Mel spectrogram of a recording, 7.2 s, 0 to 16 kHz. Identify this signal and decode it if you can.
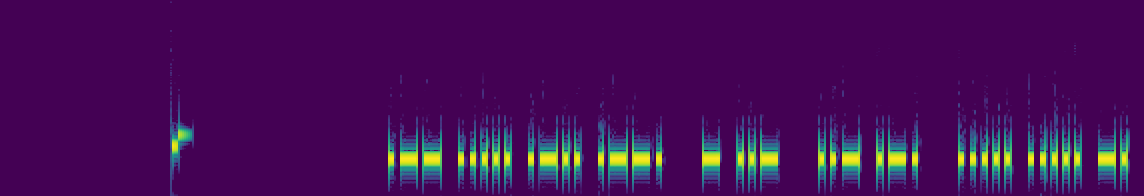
Morse code, heard as a keyed tone, about 31 wpm, 700 Hz. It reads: W5LP TU UR 55N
